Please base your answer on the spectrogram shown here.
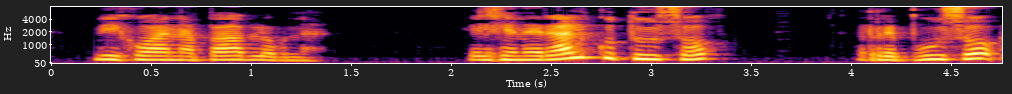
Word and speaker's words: Kutuzov: El general Kutuzov repuso anunciando la última sílaba sov como un francés, quitándose el guante de una blanquísima y minúscula mano y frotándose con él los ojos.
